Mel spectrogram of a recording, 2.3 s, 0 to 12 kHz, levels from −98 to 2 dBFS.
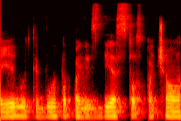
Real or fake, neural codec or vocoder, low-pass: fake; codec, 44.1 kHz, 2.6 kbps, SNAC; 10.8 kHz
